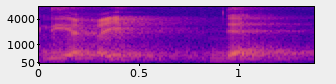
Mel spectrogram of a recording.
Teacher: Ya, huruf dal tasydid ditekan membacanya, dinabroh ya, ditekan. Saat menekan huruf dal, maka suara huruf dalnya di sini tertahan ya. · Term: sifat syiddah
